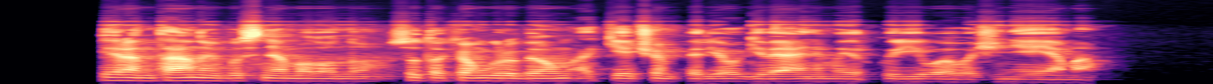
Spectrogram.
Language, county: Lithuanian, Kaunas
